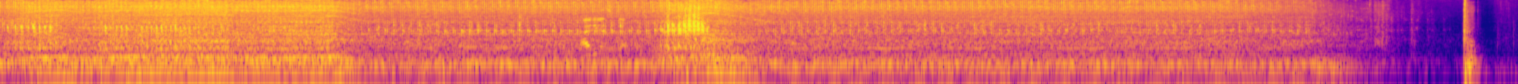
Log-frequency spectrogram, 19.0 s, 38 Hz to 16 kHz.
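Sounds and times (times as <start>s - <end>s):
diesel engine idling with knock: 0.0s - 18.9s.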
